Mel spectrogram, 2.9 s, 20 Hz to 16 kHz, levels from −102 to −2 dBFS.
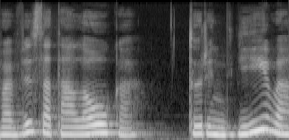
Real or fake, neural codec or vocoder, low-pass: real; none; 14.4 kHz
